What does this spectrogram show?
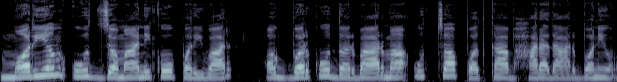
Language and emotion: Nepali, neutral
